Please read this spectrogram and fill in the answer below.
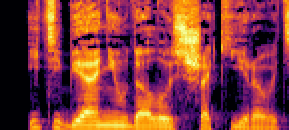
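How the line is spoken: Plain. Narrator (Russian): сказала Ирина

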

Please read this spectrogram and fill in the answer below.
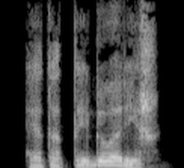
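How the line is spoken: Skeptical snort. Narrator (Russian): хмыкнул я

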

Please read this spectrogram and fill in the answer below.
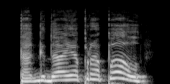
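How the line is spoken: Despairing exclamation. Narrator (Russian): воскликнул сэр Пласс

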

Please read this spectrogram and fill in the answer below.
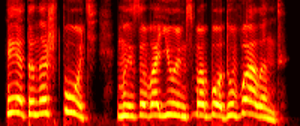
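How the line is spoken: Squeaky voice through helmet. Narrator (Russian): пищал голосок Джимпера у него в шлеме

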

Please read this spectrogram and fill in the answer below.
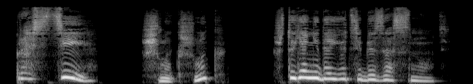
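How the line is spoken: Breathy, sniffling. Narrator (Russian): выдохнула она

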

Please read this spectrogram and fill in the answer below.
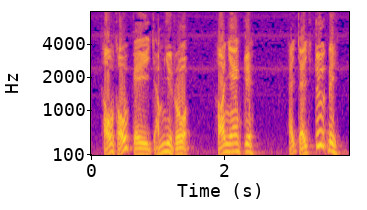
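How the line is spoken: Angry. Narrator (Vietnamese): Một trong ba người đang giao đấu tức giận nói

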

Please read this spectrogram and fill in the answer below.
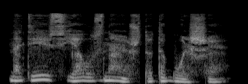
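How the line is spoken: Quiet mutter. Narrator (Russian): тихо пробормотала Пасифика

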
